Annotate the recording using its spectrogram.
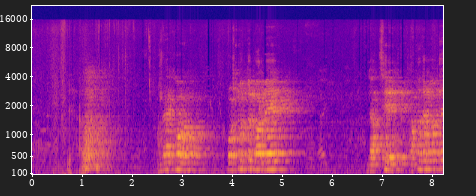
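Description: A man chants in a drawn-out, melodic voice through a microphone and loudspeakers, in bursts with pauses.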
